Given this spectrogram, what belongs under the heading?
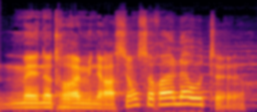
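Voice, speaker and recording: A man's voice: mid-range voice, clear, resonant tone, highs cut off. Guy doing a cold formal crime boss, voice rises and falls a lot, music under it. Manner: calm, coldly formal, measured. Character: cold scheming male crime boss, middle-aged. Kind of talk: amateur audio drama acting.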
